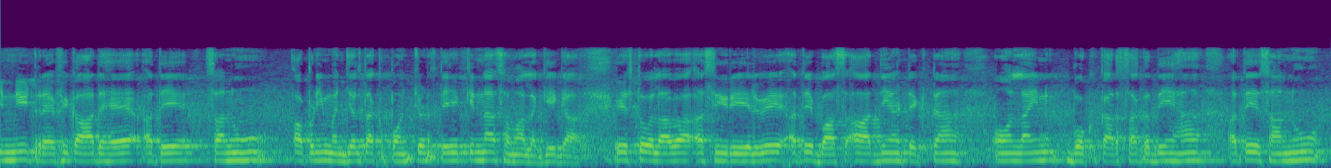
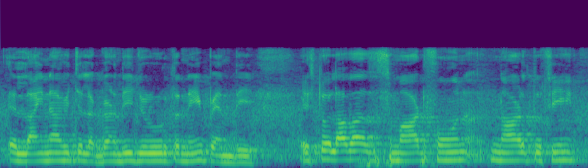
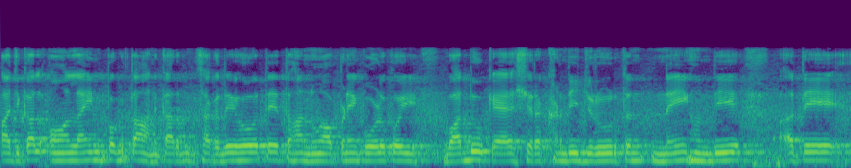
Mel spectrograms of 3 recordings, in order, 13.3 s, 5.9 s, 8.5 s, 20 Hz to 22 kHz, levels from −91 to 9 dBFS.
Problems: background sounds at intervals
